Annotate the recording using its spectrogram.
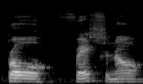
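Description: It is said with a Thai accent. The speaker calls it wrong. "นี่สำเนียงในไทยนะ"

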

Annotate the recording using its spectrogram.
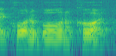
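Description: It is said in a Pittsburgh accent.

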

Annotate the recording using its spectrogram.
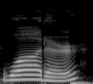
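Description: The middle T sounds soft, like a D. "she would say water"

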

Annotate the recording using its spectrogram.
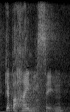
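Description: It is said in a dismissive, flippant way.

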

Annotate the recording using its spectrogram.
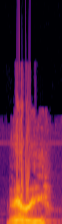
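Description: The name is said as a reproachful question. The speaker wonders why he is not recognized. "Like that? Like, don't you recognize me?"

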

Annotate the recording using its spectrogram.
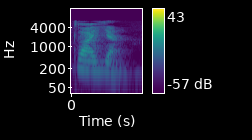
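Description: The middle consonant is a 'y' sound. "аргентинці не кажуть плая"

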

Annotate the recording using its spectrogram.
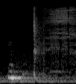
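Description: The word is whispered softly.

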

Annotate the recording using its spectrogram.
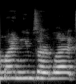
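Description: It is said in a bold, confident manner. The presenter feels sure of herself. The speaker calls it right. "there's people who do that, and I really wish I had that, like, attitude"

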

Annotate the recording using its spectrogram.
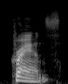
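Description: The word sounds like 'cray-uns', with a reduced ending. This is how the speaker habitually says it. "It's like cray, apostrophe, uns, crayons"

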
